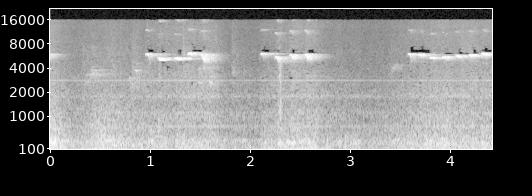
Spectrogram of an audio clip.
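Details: Young male canaries, bred in 2019 and learning song in an aviary alongside six adult tutor males among 28 pupils, sing thin, very high, rapid trills in three half-second bursts over soft room hiss.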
